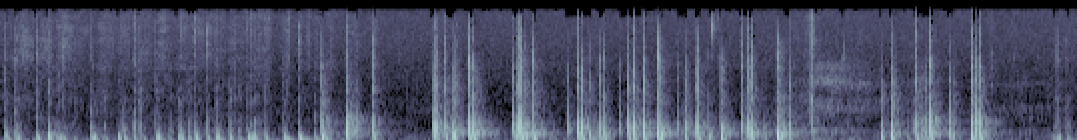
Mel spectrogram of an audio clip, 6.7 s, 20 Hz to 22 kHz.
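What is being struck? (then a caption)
Cardboard advent calendar box. Long painted nails and fingertips tap on the flat top of a large, hollow burgundy cardboard advent calendar chest with many small drawers and metal-look knobs. The result is a quick, uneven run of short, dry, low thuds, about 35 taps over 6.7 seconds, with brief pauses between bursts.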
